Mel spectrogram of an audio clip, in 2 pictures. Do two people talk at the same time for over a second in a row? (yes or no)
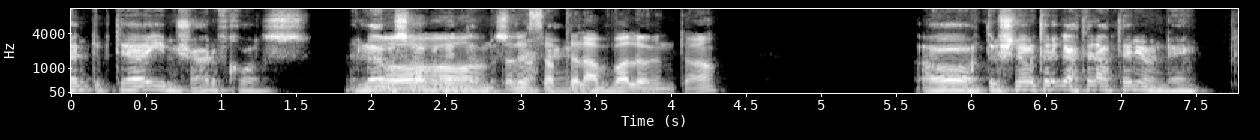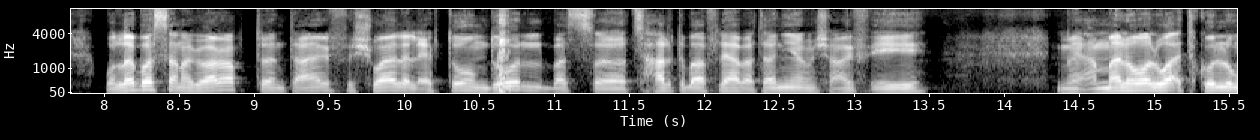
yes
